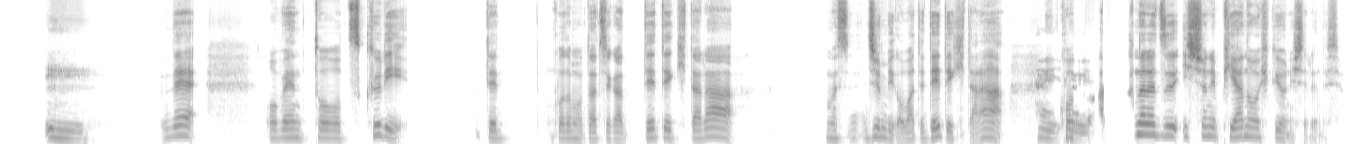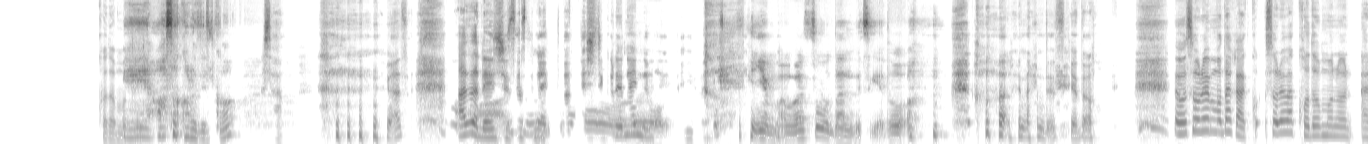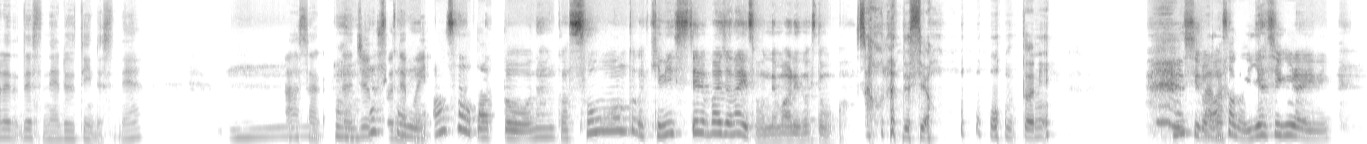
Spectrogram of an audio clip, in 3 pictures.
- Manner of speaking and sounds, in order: chuckle; chuckle; laughing while speaking: "そうなんですよ、ほんとに。あな"
- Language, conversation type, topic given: Japanese, podcast, 毎朝のルーティンには、どんな工夫をしていますか？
